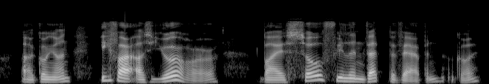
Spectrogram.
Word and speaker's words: Juror: So I was as a juror, and notice that the J's are pronounced like a Y, so we say juror, or I was as a juror or as a judge, at so many, Wettbewerben is competitions.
